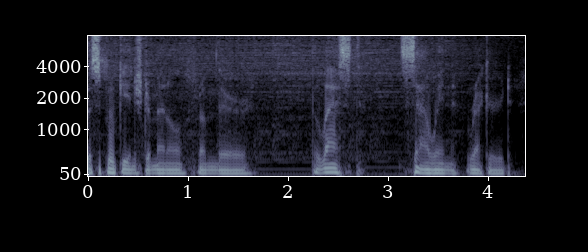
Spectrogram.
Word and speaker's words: Samhain: So I'm going to play what immediately comes to mind during spooky season is a band called Samhain. Looks like Samhain, but it's pronounced Samhain apparently if you're Celtic.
